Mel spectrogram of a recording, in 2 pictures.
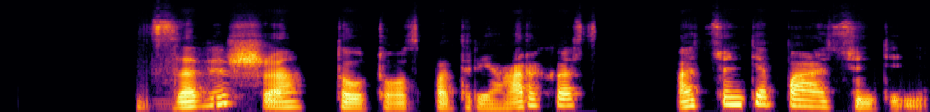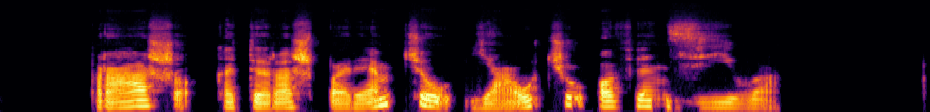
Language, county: Lithuanian, Kaunas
